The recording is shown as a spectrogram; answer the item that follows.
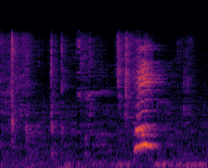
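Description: A few light clicks and taps from books being handled between titles, followed by a short spoken word.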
